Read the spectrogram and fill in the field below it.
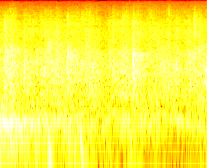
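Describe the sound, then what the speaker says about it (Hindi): A church congregation claps for Jesus Christ, a brief, soft, diffuse patter of many hands at a distance, steady and low in level. "जोरदार ताली बजाएंगे यीशु मसीह के लिए"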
